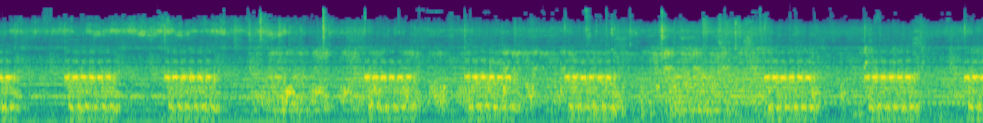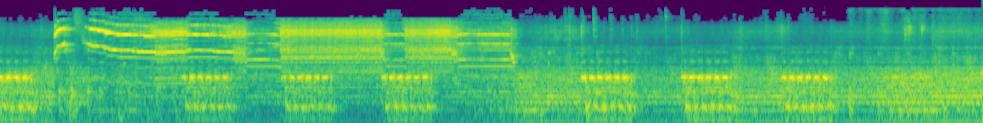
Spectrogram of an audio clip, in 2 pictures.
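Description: Electronic music pulses in a steady, repeating rhythm through loudspeakers.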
